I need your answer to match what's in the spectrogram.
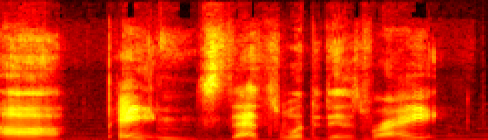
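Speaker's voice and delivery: put-on light Boston accent, sing-song. Speaking in character to a game master, somewhat boston accent. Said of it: "somewhat Boston with this accent".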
